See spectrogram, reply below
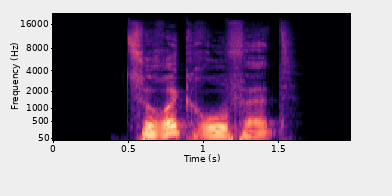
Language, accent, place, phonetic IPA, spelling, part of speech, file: German, Germany, Berlin, [t͡suˈʁʏkˌʁuːfət], zurückrufet, verb, De-zurückrufet.ogg
- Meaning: second-person plural dependent subjunctive I of zurückrufen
